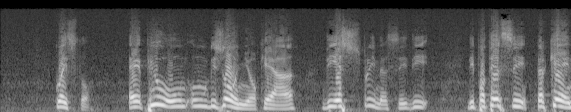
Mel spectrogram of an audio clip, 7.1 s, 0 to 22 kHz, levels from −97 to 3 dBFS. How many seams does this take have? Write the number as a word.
zero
